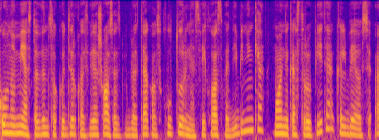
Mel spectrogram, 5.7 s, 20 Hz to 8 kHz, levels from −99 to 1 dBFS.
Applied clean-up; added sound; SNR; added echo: none; none; none; none.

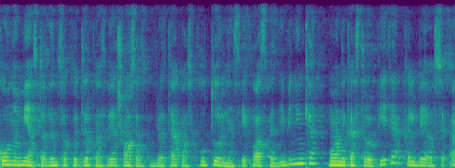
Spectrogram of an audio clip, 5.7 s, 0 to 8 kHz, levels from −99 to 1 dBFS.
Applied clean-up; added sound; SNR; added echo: none; none; none; reverberation time 0.7 s.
